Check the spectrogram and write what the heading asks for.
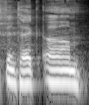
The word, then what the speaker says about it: fintech: No, it's fintech. There's no E in it. It's fintech.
